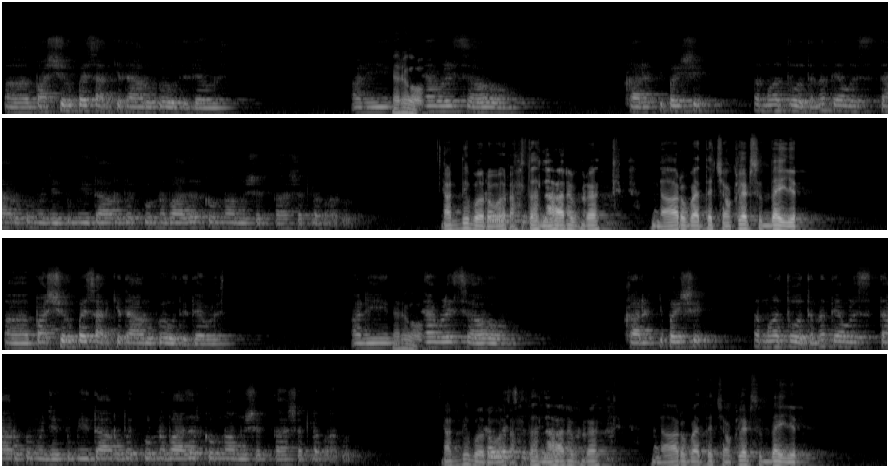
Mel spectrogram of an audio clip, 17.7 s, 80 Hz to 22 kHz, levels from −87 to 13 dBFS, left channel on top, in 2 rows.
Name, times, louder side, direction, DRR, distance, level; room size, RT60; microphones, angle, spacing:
voice 1, 0.0-2.2 3.5-3.9 4.2-5.1 6.2-7.0 7.5-12.3 13.7-14.4 15.4-15.5, right 2 dB, 55° right, 2.0 m, -42 dB
voice 2, 3.9-4.2 13.3-14.8 15.4-16.8, left 7 dB, 75° left, 0.4 m, -32 dB
18.5 x 8.8 x 4.1 m
head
